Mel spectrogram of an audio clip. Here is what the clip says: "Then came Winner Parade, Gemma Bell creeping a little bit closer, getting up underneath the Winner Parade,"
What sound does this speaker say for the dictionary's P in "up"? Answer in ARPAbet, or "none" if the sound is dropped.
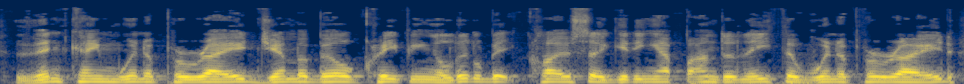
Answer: P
